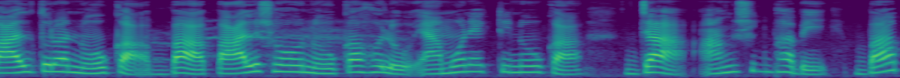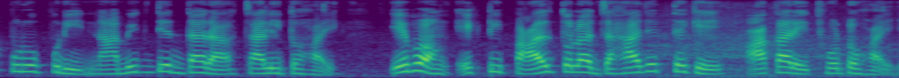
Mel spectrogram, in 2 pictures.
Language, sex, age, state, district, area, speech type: Bengali, female, 18-30, West Bengal, Jalpaiguri, rural, read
